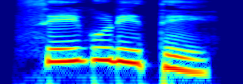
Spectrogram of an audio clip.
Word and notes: ಸೇಗುಡಿತೆ: sēguḍite

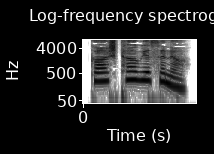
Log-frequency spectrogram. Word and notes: ಕಾಷ್ಠವ್ಯಸನ: kāṣṭha vyasana

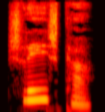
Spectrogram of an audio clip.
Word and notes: ಶ್ರೇಷ್ಠಿ: Kannada

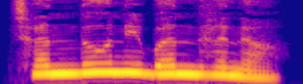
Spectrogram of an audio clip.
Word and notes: ಛಂದೋನಿಬಂಧನ: kannada

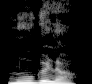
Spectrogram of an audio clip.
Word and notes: ಮೂಗಳ: mūgaḷa

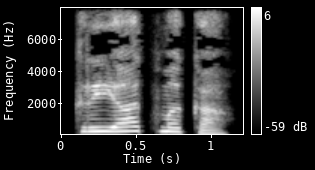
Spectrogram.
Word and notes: ಕ್ರಿಯಾತ್ಮಕ: kriyātmaka

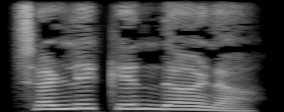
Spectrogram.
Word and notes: ಚಳ್ಳೆಕೆಂದಾಳ: Kannada

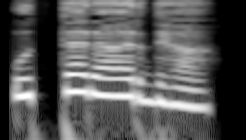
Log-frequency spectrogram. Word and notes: ಉತ್ತರಾರ್ಥ: uttarārtha

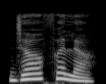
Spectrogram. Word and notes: ಜಾಫಲ: jāphala

